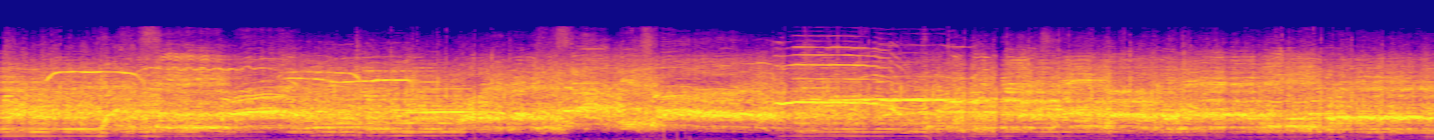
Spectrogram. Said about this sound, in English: And they actually play it like at their playoff games for the Red Wings. And I believe they lower the volume for that so the crowd can sing Born and Raised in South Detroit. You know, it's fun.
